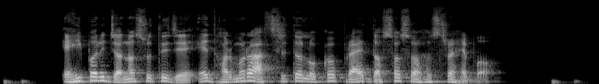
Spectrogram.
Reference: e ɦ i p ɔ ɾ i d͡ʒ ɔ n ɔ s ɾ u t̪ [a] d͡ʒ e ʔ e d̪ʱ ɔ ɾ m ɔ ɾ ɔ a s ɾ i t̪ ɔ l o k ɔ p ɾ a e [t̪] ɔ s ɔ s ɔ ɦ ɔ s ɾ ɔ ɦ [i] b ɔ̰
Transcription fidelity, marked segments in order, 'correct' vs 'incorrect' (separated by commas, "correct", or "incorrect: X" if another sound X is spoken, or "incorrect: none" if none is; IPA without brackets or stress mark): incorrect: i, incorrect: d̪, incorrect: e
